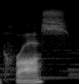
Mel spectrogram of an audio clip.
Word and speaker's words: Cross: It's pronounced cross, not X.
